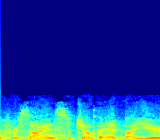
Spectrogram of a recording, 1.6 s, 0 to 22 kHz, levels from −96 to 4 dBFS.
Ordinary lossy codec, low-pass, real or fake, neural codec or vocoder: MP3, 32 kbps; 7.2 kHz; real; none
